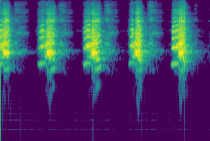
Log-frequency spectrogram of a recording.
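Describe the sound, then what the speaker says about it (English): Five evenly spaced turkey yelps made by dragging the lid of a chalked wooden box call, each a short raspy squawk, loud and close, with brief silences between them. "And all you do with that to make a yelp is drag it."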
